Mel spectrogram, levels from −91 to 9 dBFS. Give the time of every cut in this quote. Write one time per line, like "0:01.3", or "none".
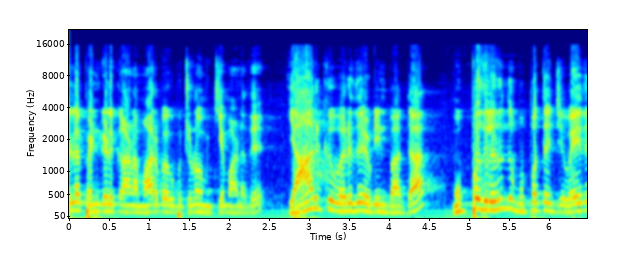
0:02.5
0:04.6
